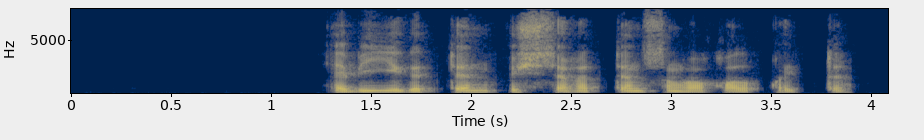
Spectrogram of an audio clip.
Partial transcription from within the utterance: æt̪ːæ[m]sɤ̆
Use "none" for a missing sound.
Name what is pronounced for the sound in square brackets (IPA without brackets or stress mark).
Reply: n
